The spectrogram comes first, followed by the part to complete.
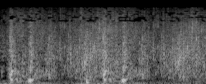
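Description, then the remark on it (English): Several quick water splashes in a row, a rhythmic series of sploshes over a steady background of running, churning water, moderately loud. “with multi-sploosh for the multi-sploosh.”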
